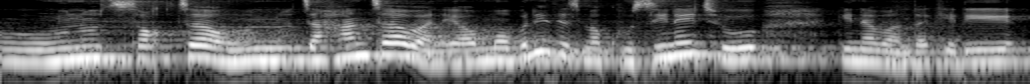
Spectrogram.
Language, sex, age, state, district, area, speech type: Nepali, female, 30-45, West Bengal, Jalpaiguri, rural, spontaneous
